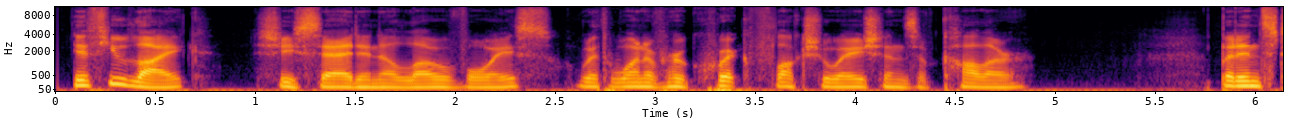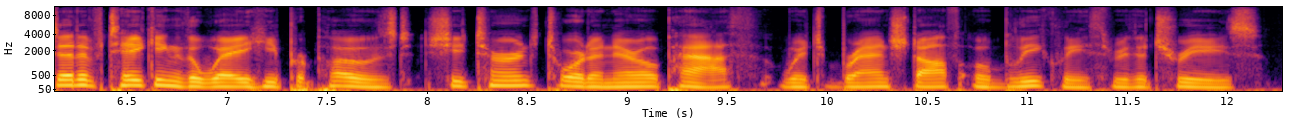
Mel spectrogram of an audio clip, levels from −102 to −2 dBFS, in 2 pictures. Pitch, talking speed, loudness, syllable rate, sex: 125 Hz, 185 wpm, -19 LUFS, 5.0 syllables/s, male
